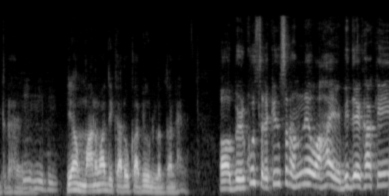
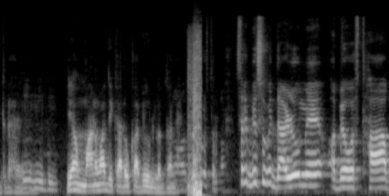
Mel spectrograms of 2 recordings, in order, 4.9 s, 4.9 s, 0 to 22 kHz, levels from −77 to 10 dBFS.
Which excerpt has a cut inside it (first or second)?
second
